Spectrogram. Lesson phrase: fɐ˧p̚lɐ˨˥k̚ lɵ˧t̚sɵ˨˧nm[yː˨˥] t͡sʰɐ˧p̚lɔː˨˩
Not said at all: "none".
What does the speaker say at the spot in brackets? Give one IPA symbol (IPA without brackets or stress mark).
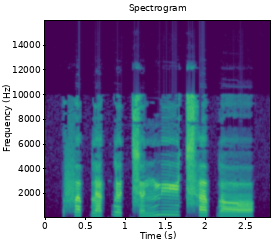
yː˥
